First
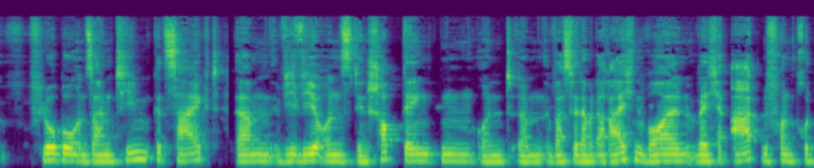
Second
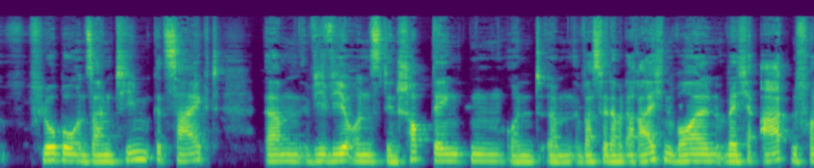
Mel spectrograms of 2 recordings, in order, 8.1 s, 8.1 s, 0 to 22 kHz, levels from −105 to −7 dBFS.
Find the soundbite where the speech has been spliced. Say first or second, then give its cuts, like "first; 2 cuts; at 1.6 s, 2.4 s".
first; 1 cut; at 2.3 s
